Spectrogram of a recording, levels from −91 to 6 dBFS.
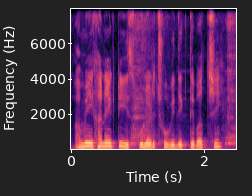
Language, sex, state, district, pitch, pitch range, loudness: Bengali, male, West Bengal, Alipurduar, 170 Hz, 155-190 Hz, -14 LUFS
